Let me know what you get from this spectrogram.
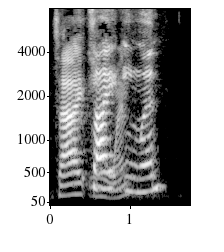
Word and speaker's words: Tsai Ing-wen: Sin tono. Eh, en, Tsai Ing-wen. Sí, es que la cosa es que tiene tonos, pero está bien.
